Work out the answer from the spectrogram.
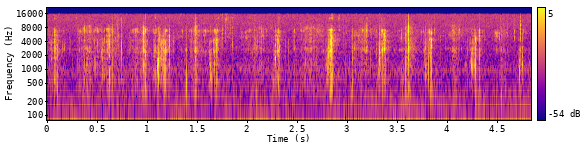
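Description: Close-miked chewing of a mouthful of sushi rolls, with irregular soft mouth clicks throughout.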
